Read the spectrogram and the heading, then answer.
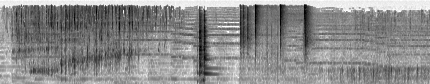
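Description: Broth pours steadily into a pot holding onion, pork, kimchi and seasoning sauce for braised pork kimchi, for a few seconds with a gurgling, rising tone, followed by one loud clunk, a few sharp clicks, and then a soft continuous hiss. No one speaks.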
